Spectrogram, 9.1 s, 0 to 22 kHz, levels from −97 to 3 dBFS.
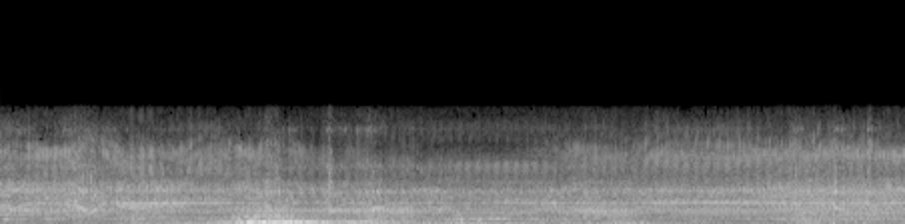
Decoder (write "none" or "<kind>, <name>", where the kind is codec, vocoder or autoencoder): none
